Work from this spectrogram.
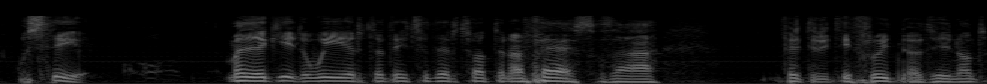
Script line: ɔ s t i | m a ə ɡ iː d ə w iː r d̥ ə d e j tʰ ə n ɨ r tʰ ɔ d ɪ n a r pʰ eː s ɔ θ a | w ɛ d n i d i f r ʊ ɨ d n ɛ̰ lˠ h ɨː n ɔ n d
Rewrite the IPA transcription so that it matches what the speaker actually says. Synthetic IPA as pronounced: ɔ s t i | m a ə ɡ iː d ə w iː r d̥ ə d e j tʰ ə d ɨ r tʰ ɔ d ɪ n a r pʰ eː s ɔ θ a | v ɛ d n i d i f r ʊ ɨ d n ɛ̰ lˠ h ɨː n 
